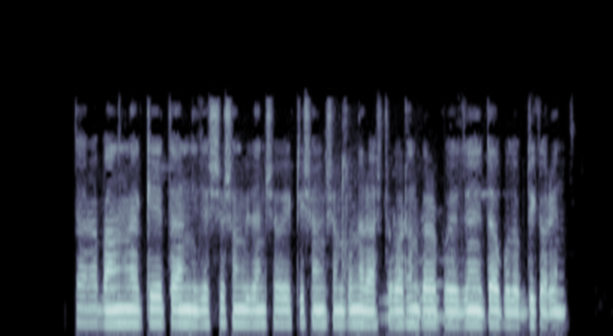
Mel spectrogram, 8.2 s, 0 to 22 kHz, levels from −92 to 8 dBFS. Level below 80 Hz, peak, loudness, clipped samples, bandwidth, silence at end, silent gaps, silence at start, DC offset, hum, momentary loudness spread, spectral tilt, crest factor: -54 dBFS; -2 dBFS; -16 LUFS; under 0.1%; 7.6 kHz; 0.65 s; none; 1 s; under 0.1%; none; 7 LU; -6 dB/octave; 14 dB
